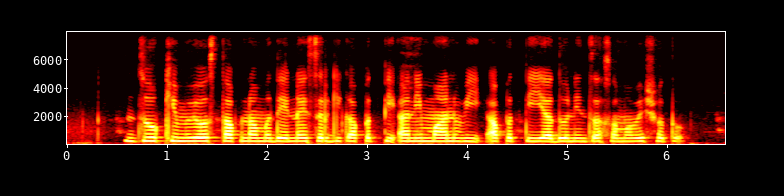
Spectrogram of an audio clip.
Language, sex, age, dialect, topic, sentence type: Marathi, female, 18-24, Northern Konkan, agriculture, statement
